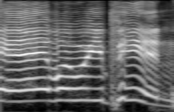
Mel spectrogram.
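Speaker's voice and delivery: calling out. Real, not acted. Calls out louder repeat.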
